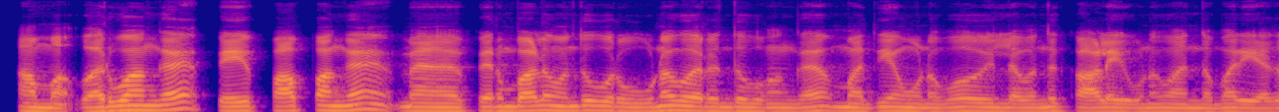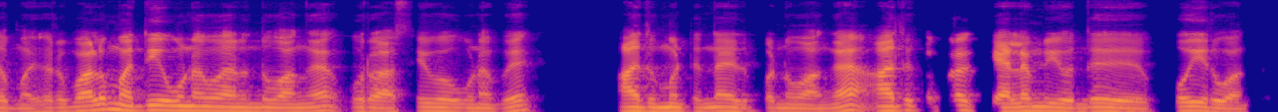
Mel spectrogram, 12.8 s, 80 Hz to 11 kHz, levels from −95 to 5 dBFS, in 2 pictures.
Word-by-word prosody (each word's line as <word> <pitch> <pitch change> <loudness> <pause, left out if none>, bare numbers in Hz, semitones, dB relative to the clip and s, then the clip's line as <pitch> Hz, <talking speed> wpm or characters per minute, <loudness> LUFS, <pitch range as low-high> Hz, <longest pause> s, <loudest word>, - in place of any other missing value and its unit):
ஆமா 110 -1 +2
வருவாங்க. 140 +5 +4 0.2
பெ 125 - +4 0.2
பாப்பாங்க. 135 +2 +2 0.3
ம - - -1 0.3
பெரும்பாலும் 130 +3 +2
வந்து 130 +2 -1
ஒரு 120 - -2
உணவு 135 +3 +2
அருந்துவாங்க. 115 -2 -2 0.2
மதிய 115 +2 -1
உணவோ, 110 +2 -2
இல்ல 110 -1 -2
வந்து 110 +2 -2
காலை 110 +1 +3
உணவோ, 105 +1 -3
அந்த 105 0 -3
மாரி 110 -1 0
ஏதோ, 105 +1 -4 0.2
பெரும்பாலும் 130 +9 +1
மதிய 140 +2 +2
உணவு 125 -2 +1
அருந்துவாங்க. 110 0 -1 0.2
ஒரு 110 -1 -2
அசைவ 115 0 -3
உணவு. 105 +5 -3 0.6
அது 115 -1 +2
மட்டும் 110 -1 -2
தான் 115 -1 +1
இது 105 - -6
பண்ணுவாங்க. 100 0 -3 0.2
அதுக்கப்றம் 140 0 -3
கெளம்பி 120 +1 +3
வந்து, 110 +3 -3 0.4
போயிருவாங்க. 105 -7 0
115 Hz, 165 wpm, -24 LUFS, 110-130 Hz, 0.6 s, வருவாங்க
